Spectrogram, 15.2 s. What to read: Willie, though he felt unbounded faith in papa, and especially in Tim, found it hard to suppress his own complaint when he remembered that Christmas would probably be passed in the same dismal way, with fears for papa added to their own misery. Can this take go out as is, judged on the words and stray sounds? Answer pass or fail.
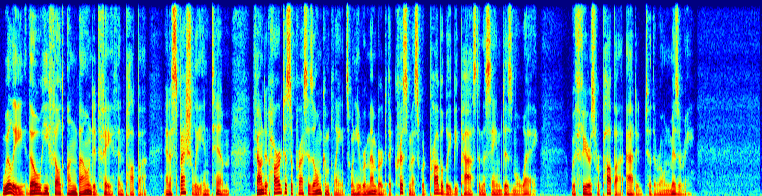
fail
